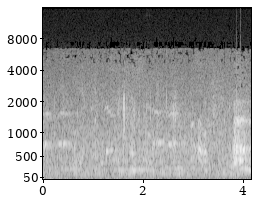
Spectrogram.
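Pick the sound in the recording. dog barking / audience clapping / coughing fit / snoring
dog barking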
